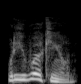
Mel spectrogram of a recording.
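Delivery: eager. A narrator's reading. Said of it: "Kip asked eagerly".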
